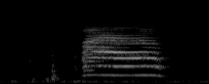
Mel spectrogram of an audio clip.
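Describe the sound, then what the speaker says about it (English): Panda, an old alley cat living in a studio, gives a single clear, drawn-out meow up close in an otherwise quiet room. "This is Panda the Studio Cat"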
